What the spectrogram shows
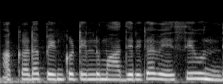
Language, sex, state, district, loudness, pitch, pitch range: Telugu, female, Telangana, Adilabad, -13 LUFS, 235 Hz, 230-245 Hz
